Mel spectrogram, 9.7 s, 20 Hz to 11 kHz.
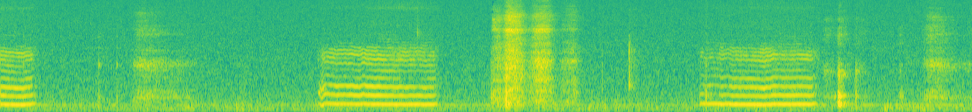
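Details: Sleeping 20 pound house cat snoring indoors: drawn-out whining tones of about a second each recur roughly every four seconds, with brief rustling and breathy noises between them.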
